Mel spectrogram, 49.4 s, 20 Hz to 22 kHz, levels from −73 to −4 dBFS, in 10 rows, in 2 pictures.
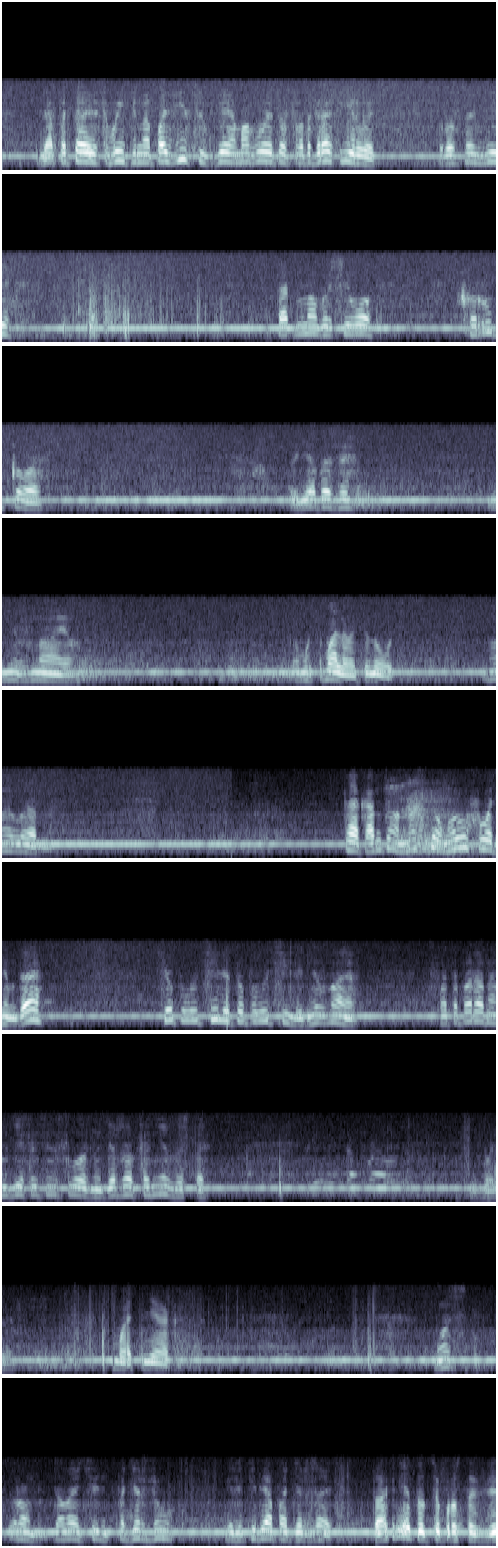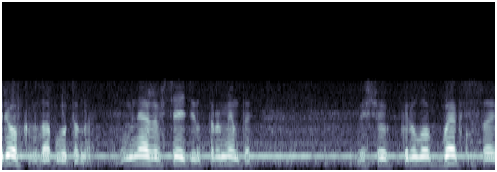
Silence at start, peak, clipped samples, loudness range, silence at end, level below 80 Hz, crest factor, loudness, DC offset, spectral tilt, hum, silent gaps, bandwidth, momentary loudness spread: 0 s; 0 dBFS; under 0.1%; 9 LU; 0 s; -72 dBFS; 20 dB; -20 LUFS; under 0.1%; -11 dB/octave; none; none; 4 kHz; 15 LU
